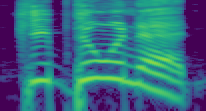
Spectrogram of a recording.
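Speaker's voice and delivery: high, loud encouraging call; hype cheer. Retold or imitated. Club guy urging the dancer, high loud call. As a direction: egg the dancer on loudly. Club dancing instructions retold.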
